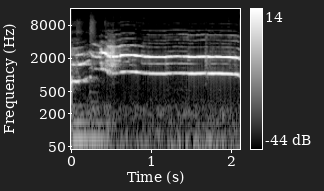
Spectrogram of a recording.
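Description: A woman's long, high-pitched excited squeal, rising at first and then held on one steady pitch before cutting off sharply at the end.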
